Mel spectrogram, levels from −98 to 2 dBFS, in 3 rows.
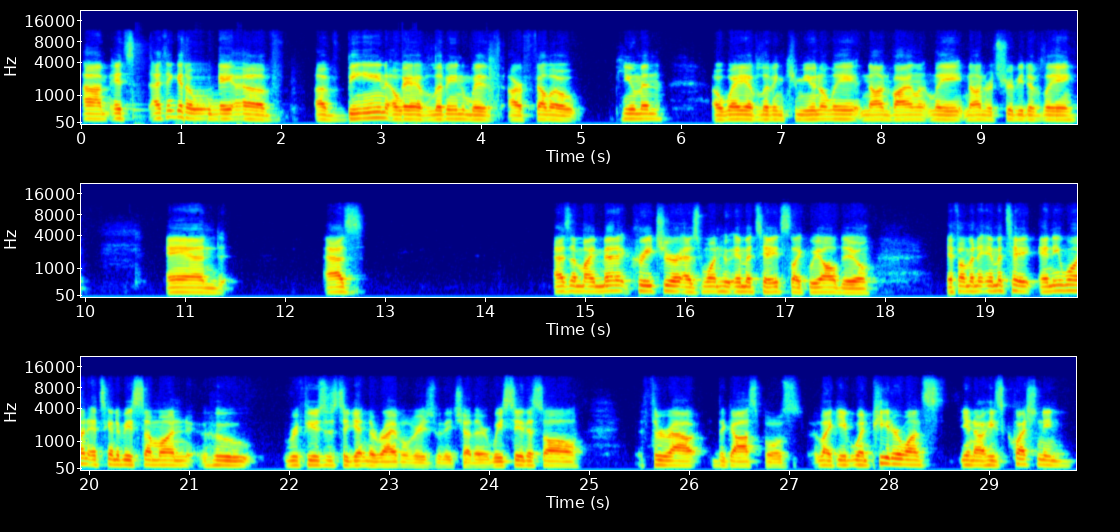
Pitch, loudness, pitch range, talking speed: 125 Hz, -21 LUFS, 115-135 Hz, 150 wpm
